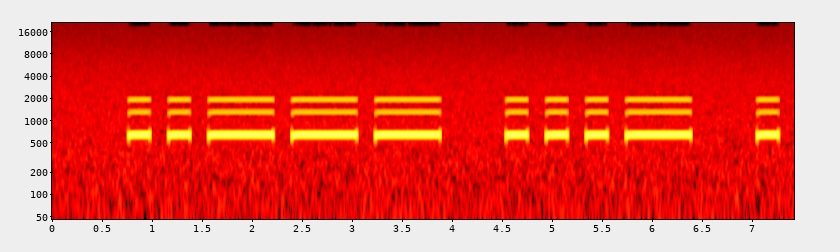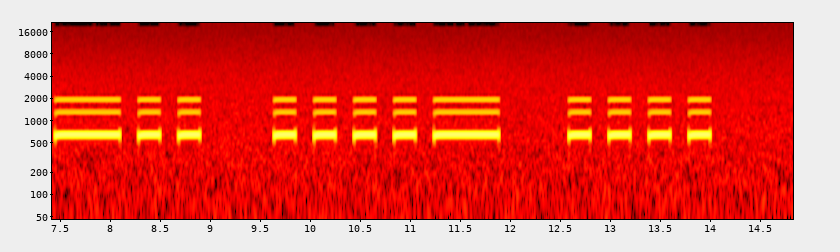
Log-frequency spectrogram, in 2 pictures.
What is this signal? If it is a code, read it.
Morse code, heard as a keyed tone, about 6 wpm, 650 Hz. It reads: 2VL4H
